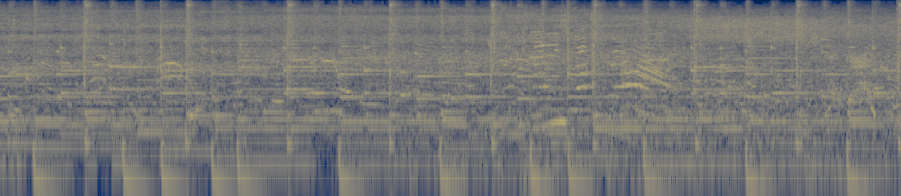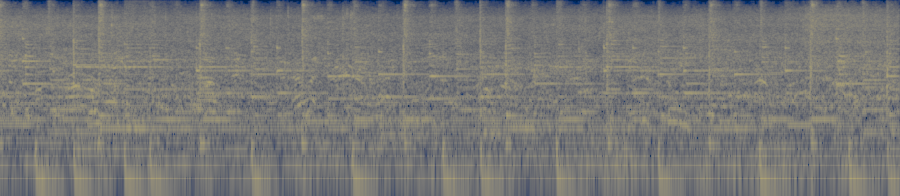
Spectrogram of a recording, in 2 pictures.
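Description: Outdoor water park at the foot of three water slides, with a constant wash of splashing water and distant crowd noise, children shouting and playing throughout.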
